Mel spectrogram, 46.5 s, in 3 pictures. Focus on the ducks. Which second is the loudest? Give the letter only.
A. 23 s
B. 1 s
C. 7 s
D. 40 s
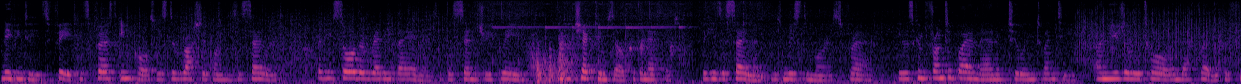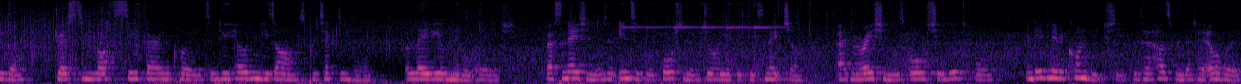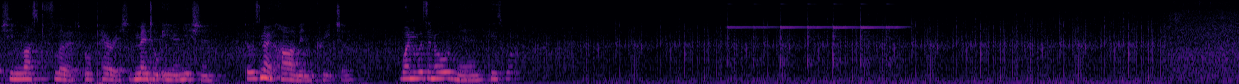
C.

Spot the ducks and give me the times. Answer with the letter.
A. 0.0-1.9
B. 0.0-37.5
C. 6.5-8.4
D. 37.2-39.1
C.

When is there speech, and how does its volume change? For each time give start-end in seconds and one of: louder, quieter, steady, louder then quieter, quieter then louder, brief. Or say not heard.
0.0-37.5 steady.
